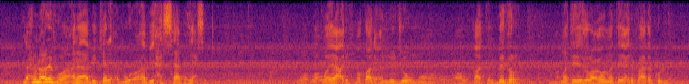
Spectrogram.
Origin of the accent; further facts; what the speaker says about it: Al-Qassim, Saudi Arabia; فالمثل الشعبي عندنا في للحسابين عندنا في القصيم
